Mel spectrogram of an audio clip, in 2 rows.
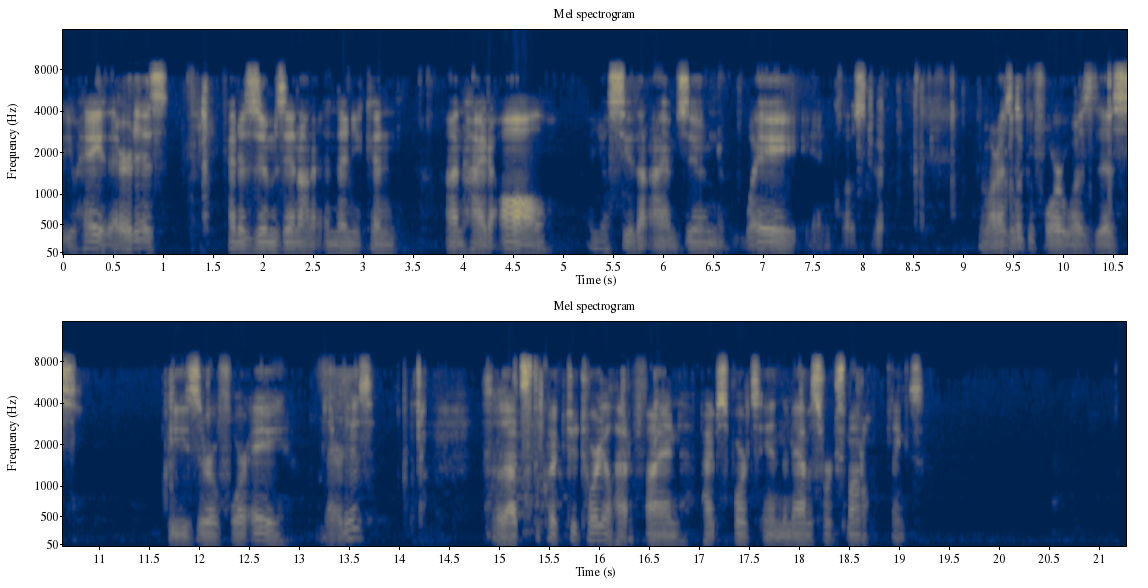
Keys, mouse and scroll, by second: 3.6 click, 5.0 scroll, 5.6-6.7 scroll, 7.3 middle click, 7.3-8.3 scroll, 7.8 middle click, 9.3-10.1 shift+scroll, 10.6-11.3 shift+scroll, 11.6-12.6 shift+middle click, 11.9-12.5 scroll, 12.8 shift+scroll, 13.7 scroll, 14.5 scroll, 16.1 scroll, 19.1 click.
